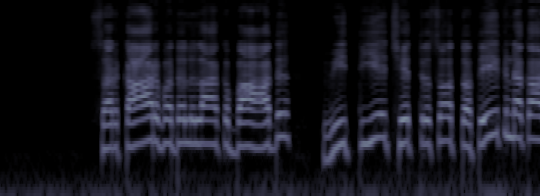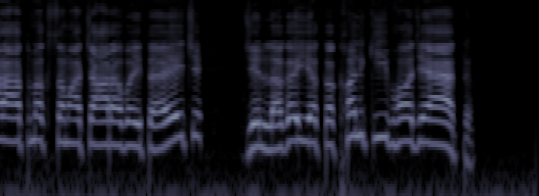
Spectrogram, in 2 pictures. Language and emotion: Maithili, fearful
